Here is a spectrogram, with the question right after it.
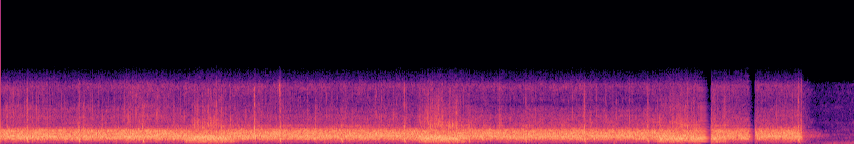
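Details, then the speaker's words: Harsh, hollow, blowing tubular breath sound over a steady hiss, like air leaving a tube, lower intensity than normal breath sounds; bronchial breathing indicating atelectasis or areas about to collapse, played in a class. "Por otra parte están los soplos tubáricos. Algunos los pondrían a confundir como ruidos respiratorios normales, ya que así se escuchan, pero su intensidad es más baja que los normales. Pareciera aire saliendo de un tubo y nos indica zonas con atelectasia o próximas a presentar atelectasia."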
